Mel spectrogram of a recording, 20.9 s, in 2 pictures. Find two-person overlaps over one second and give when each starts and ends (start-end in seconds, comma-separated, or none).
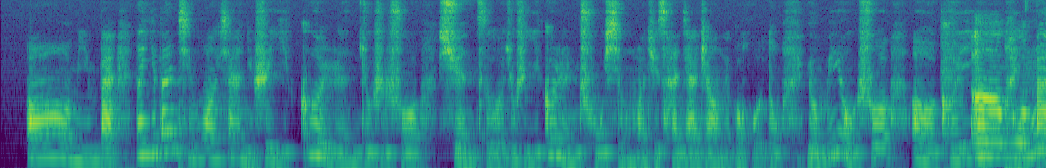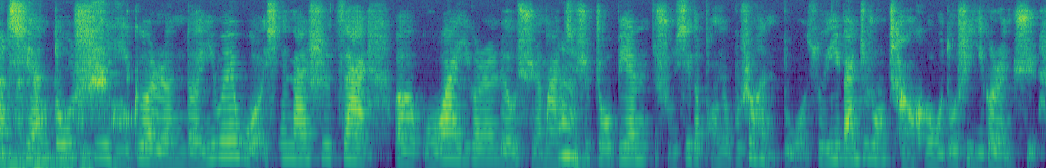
9.7-11.7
